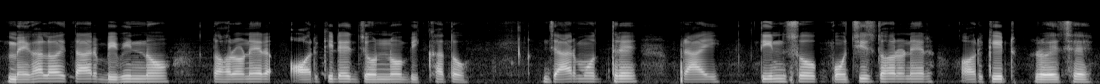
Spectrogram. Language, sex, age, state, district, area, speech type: Bengali, male, 18-30, West Bengal, North 24 Parganas, rural, read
